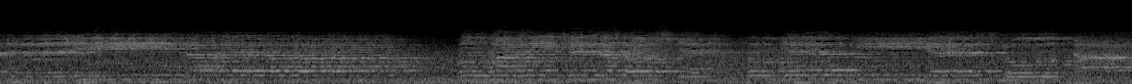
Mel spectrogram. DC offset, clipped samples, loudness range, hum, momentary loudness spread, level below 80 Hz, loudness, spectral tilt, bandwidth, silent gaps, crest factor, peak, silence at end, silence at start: under 0.1%; under 0.1%; 2 LU; none; 6 LU; -52 dBFS; -35 LUFS; -5 dB/octave; 14 kHz; none; 14 dB; -22 dBFS; 0 s; 0 s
